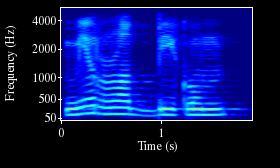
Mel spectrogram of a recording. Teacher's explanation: أما الإدغام الثاني فهو إدغام بلا غنة، من ربكم، النون الساكنة وبعدها حرف الراء، تسقط النون من اللفظ تماما وتشدد الراء التي بعدها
